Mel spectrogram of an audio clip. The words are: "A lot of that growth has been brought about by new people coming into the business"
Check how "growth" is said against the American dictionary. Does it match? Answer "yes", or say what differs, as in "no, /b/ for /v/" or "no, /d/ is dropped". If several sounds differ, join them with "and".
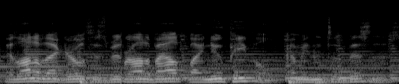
yes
